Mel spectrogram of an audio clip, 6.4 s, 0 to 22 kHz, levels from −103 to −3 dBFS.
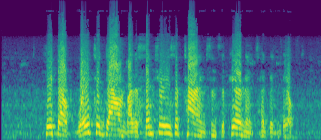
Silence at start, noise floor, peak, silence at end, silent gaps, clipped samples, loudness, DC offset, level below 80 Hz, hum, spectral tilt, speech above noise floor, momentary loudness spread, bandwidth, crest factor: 0.9 s; -37 dBFS; 0 dBFS; 0.6 s; none; 0.2%; -9 LUFS; under 0.1%; -48 dBFS; none; -6 dB/octave; 28 dB; 11 LU; 13 kHz; 10 dB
